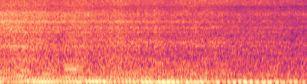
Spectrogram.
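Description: A Yamaha Jupiter motorcycle engine revs loudly up close, a throbbing low roar that pulses and swells, ending in quick choppy bursts of throttle.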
